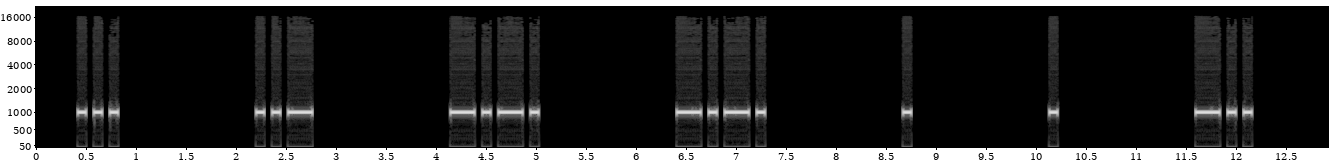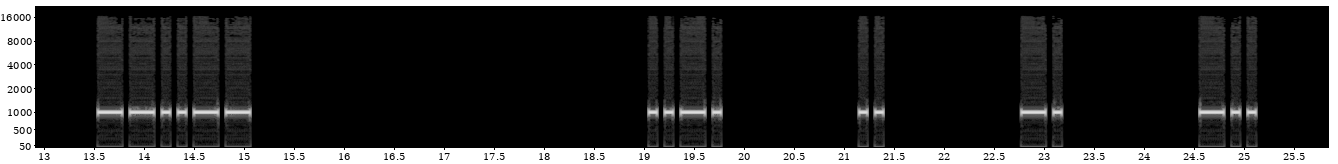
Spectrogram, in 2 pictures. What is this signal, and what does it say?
Morse code, heard as a keyed tone, about 15 wpm, spaced as for 5 wpm, 1000 Hz. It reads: SUCCEED, FIND
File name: qotdfiles / 5wpm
